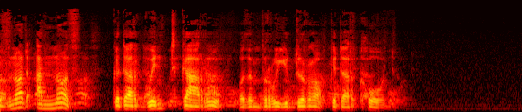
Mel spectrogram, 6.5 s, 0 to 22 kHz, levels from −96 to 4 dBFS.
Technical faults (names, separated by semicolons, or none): echo with no canceller; sudden gain jump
